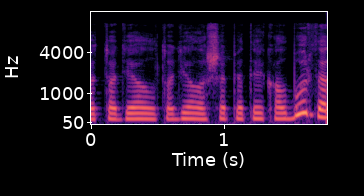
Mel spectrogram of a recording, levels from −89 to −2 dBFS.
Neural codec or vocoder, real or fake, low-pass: none; real; 10.8 kHz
